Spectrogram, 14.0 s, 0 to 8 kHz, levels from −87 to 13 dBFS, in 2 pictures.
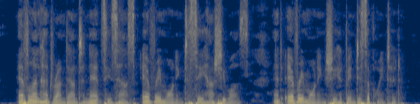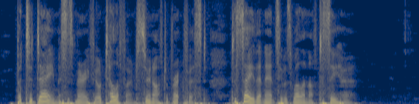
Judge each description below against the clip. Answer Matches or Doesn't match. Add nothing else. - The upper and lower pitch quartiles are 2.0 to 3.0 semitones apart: Doesn't match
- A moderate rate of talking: Matches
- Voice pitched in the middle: Matches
